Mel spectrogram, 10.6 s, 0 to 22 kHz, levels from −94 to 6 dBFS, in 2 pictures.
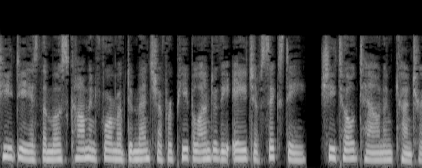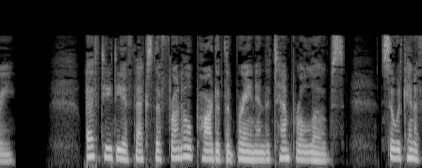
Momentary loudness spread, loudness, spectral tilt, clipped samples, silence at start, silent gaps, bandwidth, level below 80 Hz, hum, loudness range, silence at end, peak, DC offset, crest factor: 5 LU; -24 LUFS; -5 dB/octave; under 0.1%; 0 s; 5.48-5.85 s; 10.5 kHz; -60 dBFS; none; 3 LU; 0 s; -8 dBFS; under 0.1%; 16 dB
